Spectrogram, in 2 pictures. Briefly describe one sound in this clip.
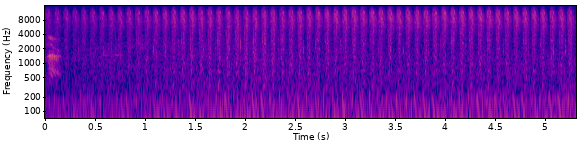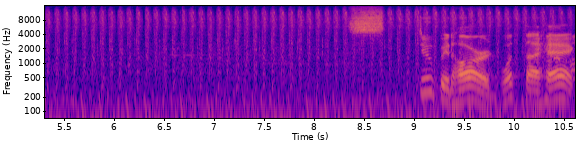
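A helicopter's rotor thumps steadily overhead.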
